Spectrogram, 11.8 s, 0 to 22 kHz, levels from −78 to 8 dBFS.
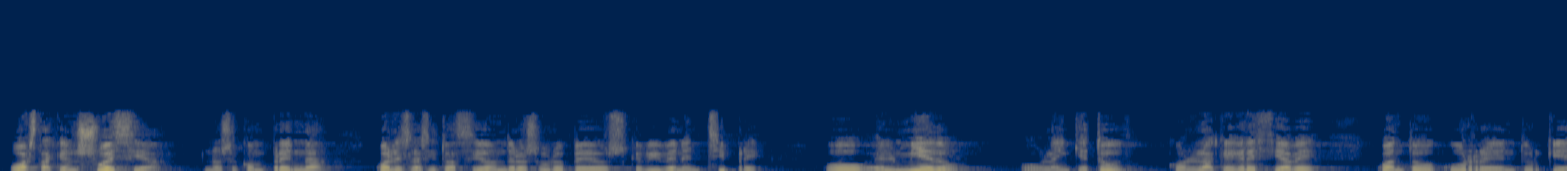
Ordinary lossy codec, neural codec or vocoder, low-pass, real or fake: none; none; none; real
